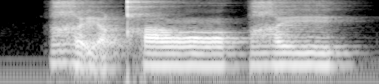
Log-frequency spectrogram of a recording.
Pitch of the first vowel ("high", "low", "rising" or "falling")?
falling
